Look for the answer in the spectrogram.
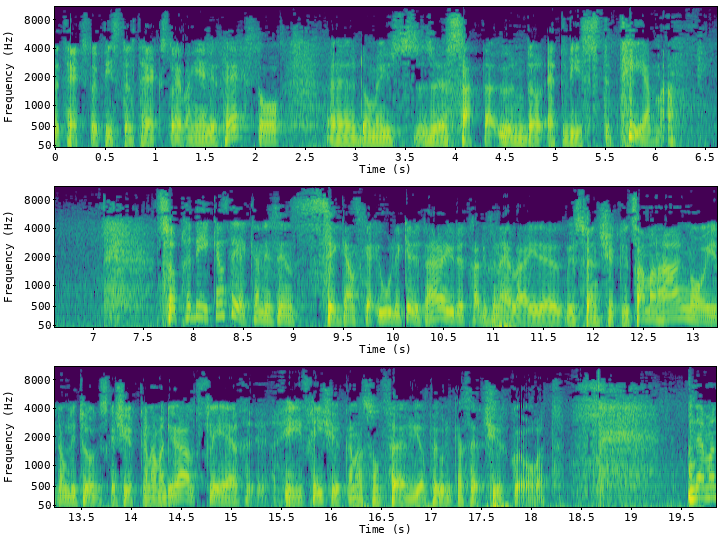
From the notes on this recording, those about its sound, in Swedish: Inspelad i på Langham Traning: Principles of Exposition i Roseniuskyrkan i Stockholm 2015-03-03.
